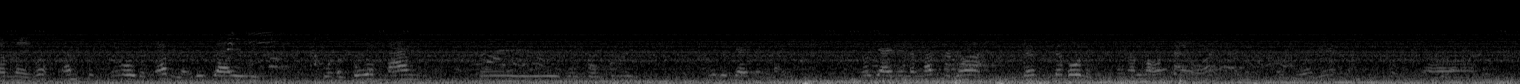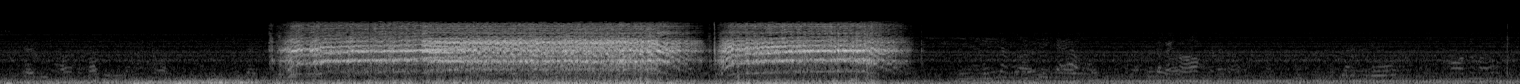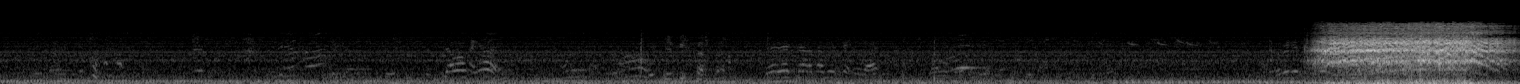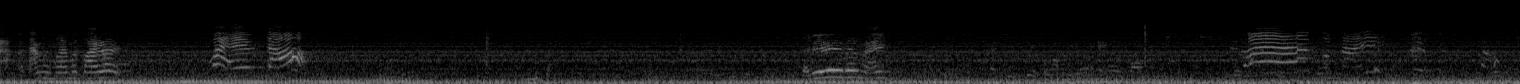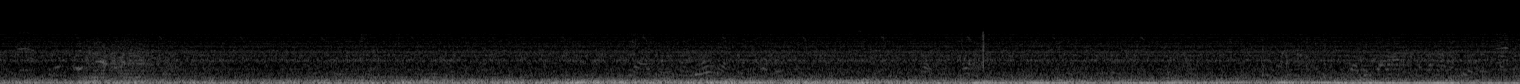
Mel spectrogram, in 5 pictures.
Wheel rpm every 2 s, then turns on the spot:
0, 0, 0, 0, 0, 0, 0, 0, 10, 140, 140, 110, 10, 0, 0, 0, 0, 0, 0, 0, 0, 20, 90, 0, 0, 0, 0, 0, 0, 0, 0, 0, 0, 0, 0, 0, 0, 0.
none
